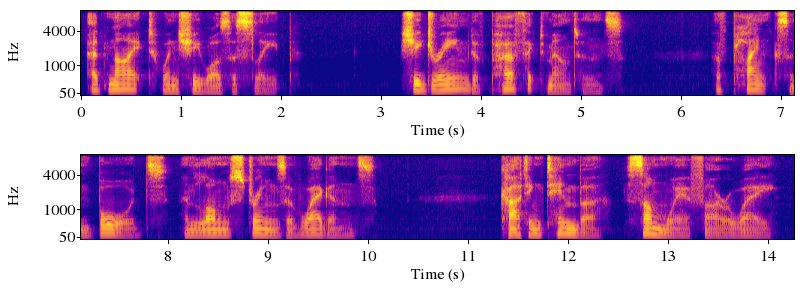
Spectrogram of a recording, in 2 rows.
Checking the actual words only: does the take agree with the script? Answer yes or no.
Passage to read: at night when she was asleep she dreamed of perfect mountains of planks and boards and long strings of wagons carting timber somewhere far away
yes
